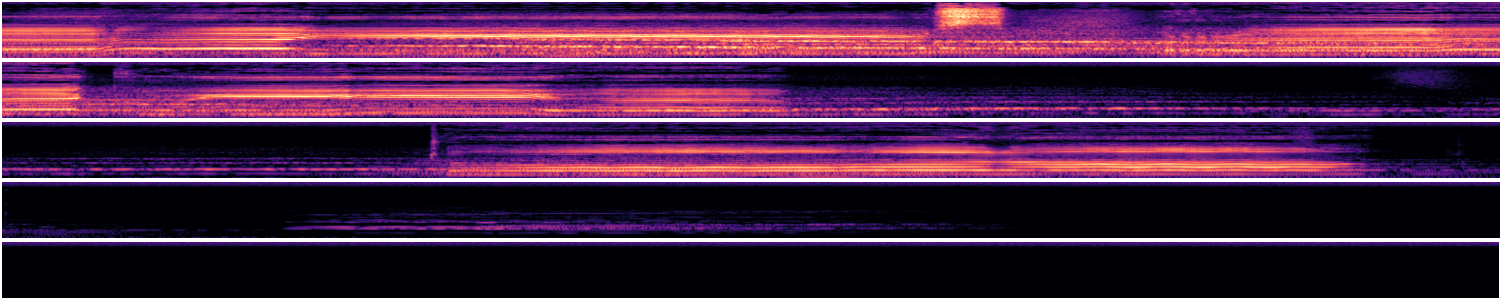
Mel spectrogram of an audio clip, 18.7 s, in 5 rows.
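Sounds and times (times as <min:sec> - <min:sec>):
choral requiem movement: 0:00.0 - 0:13.6.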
